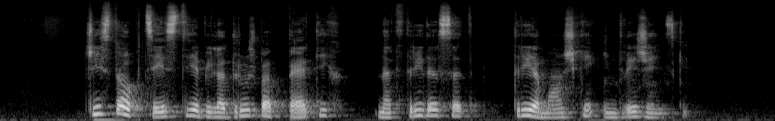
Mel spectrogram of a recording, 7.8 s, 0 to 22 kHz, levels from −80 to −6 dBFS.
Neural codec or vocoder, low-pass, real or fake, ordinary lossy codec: codec, 44.1 kHz, 7.8 kbps, Pupu-Codec; none; fake; none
